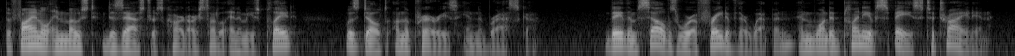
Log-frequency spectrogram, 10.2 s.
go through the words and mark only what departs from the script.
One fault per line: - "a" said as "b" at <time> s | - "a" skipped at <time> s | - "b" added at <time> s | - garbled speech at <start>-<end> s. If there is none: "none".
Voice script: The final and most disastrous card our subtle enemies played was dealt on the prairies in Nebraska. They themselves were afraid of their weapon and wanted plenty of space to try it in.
none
